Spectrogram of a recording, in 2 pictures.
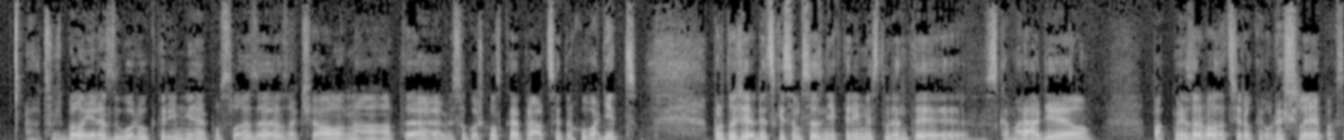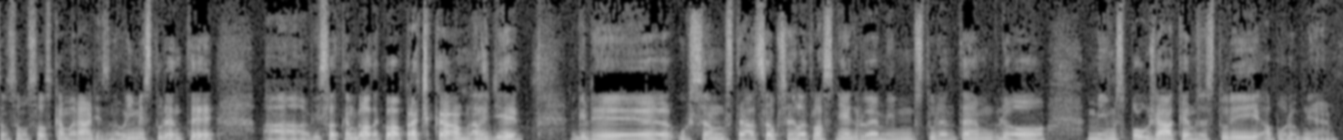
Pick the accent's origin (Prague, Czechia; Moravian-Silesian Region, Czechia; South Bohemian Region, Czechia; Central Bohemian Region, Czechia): Central Bohemian Region, Czechia; Kolín; now in Ústí nad Labem, Czech Republic; já jsem z Kolína, v Ústí a nad Labem jsem se ocitl kvůli studiím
